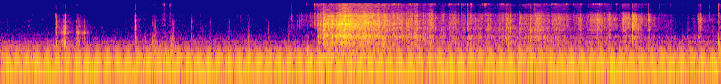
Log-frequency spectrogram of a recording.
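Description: Dry cat kibble poured from a metal canister into a plastic bowl. The pellets rush out in a loud rattling clatter a little over two seconds in, then thin to scattered patters near the end. A steady low electrical hum runs underneath.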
